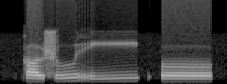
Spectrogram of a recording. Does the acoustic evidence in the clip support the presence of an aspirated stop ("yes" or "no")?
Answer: no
